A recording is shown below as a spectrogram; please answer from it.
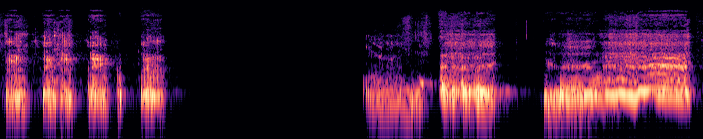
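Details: Wild boar calling to mate: a quick run of five short harsh grunts, then silence, followed by longer rasping, wavering squeal-like grunts with a rising and falling tone.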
